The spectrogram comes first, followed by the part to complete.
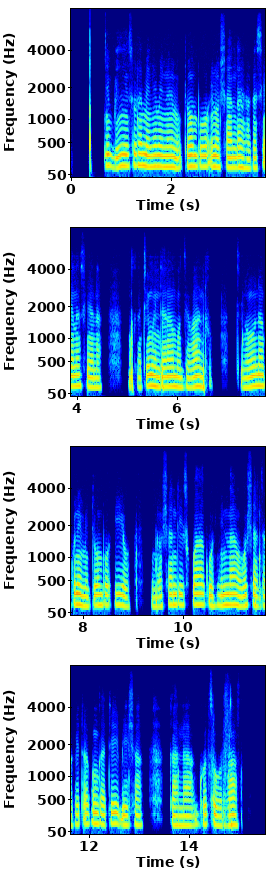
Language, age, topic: Ndau, 50+, health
